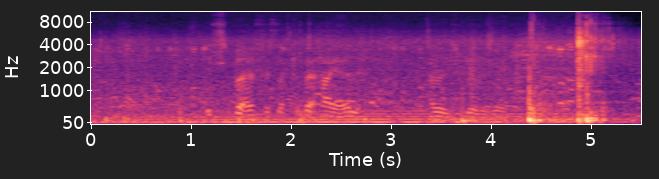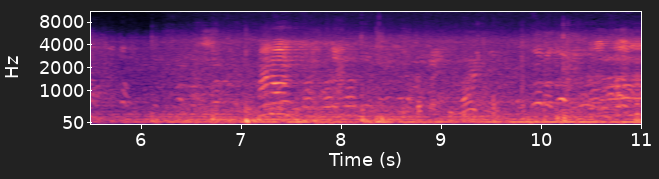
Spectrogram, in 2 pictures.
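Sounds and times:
players calling out: 0.0s - 11.0s
football being kicked: 4.4s - 5.4s.

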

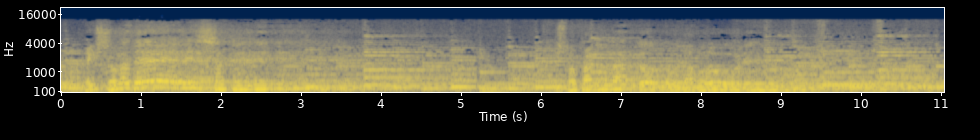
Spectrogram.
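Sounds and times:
acoustic guitar strummed chords: 0.0s - 11.0s.

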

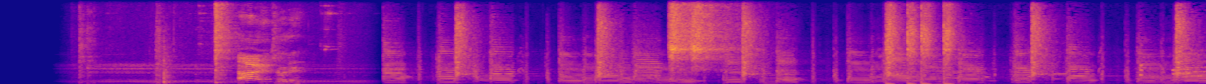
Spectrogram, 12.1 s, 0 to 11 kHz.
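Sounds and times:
steady ringing tone: 2.8s - 3.8s
drum kit hits: 8.8s - 9.7s.

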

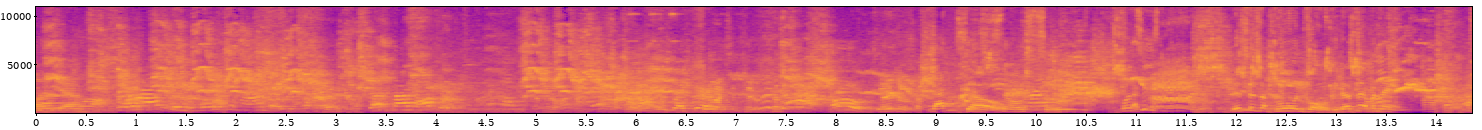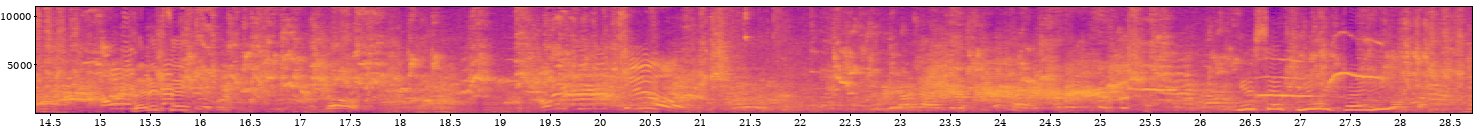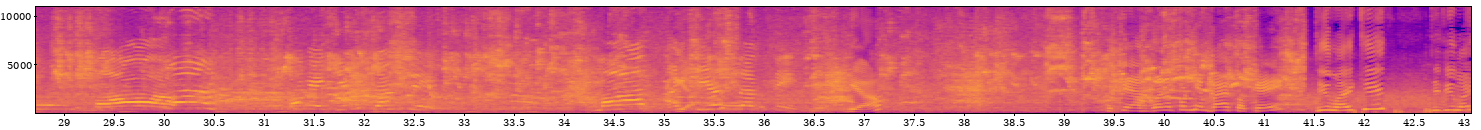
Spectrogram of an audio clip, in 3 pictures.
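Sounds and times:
young children's voices: 0.0s - 41.5s
parrots squawking: 0.0s - 42.2s.

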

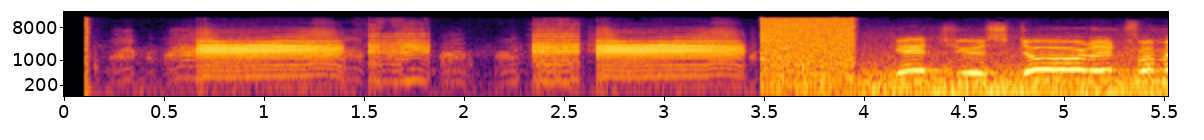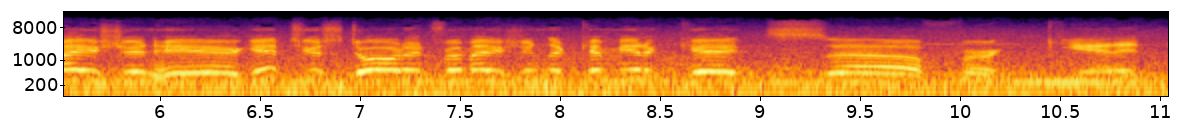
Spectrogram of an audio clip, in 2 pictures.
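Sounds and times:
static-like hiss: 3.4s - 4.0s.

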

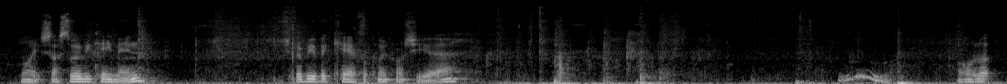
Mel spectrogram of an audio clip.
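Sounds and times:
short vocal sound: 8.4s - 9.1s.

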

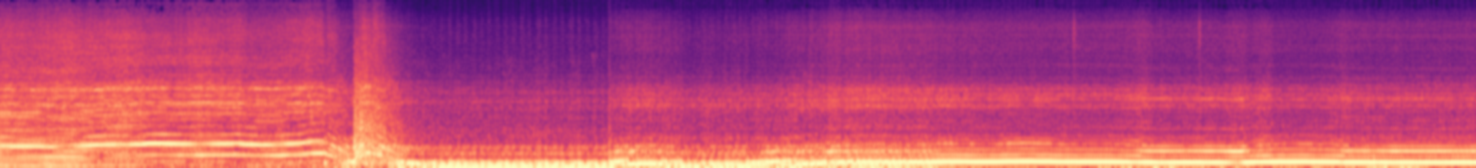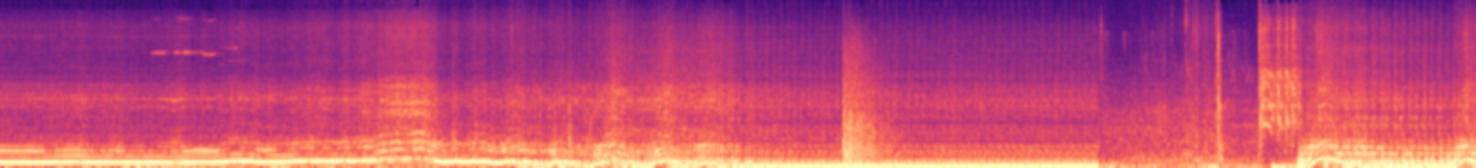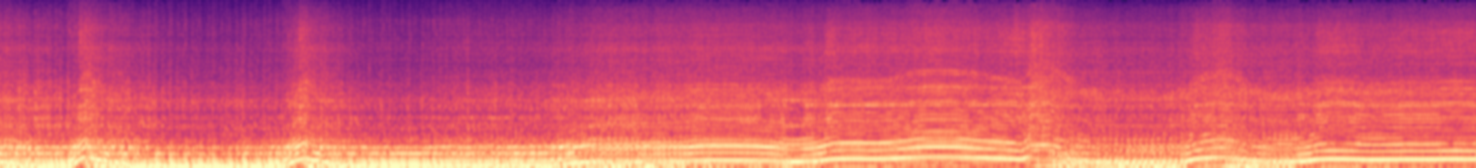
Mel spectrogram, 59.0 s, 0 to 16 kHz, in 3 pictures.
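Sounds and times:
motorcycle engine revving: 0.0s - 34.4s, 36.5s - 59.0s.

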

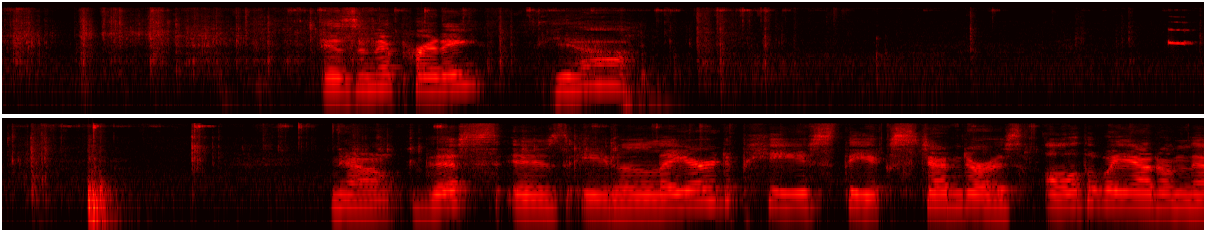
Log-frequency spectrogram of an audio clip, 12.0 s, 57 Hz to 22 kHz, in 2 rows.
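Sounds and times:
sharp thump: 6.4s - 6.6s.

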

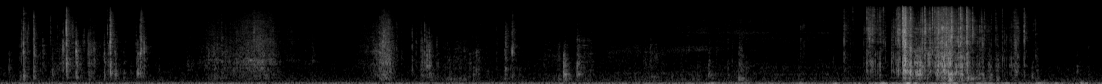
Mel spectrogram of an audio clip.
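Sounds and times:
cards and foil wrappers crinkling: 0.2s - 1.6s, 8.4s - 10.4s.

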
